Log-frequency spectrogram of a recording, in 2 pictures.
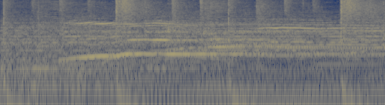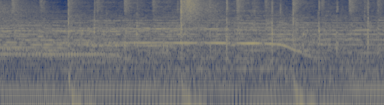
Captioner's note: crowd cheering and applauding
